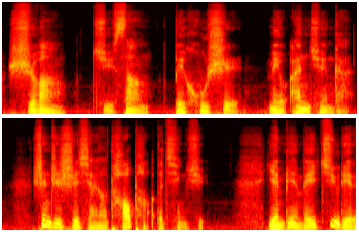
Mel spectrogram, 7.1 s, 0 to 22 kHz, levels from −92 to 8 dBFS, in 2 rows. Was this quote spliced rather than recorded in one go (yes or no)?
no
